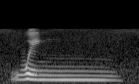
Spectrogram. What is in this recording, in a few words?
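"wing6", Cantonese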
